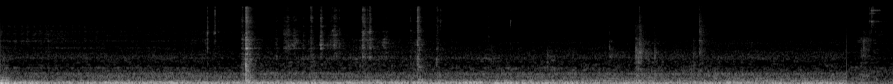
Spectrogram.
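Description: Steady low rumble inside a sleeper-train carriage, with a faint steady hum and a few sharp clicks; the rumble drops away near the end.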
